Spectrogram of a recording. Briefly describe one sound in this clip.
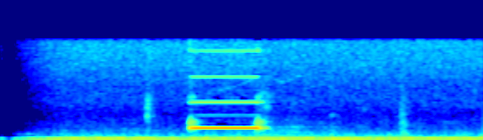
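A handheld meter gives a short, steady beep.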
